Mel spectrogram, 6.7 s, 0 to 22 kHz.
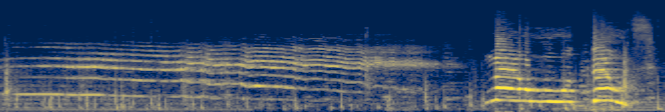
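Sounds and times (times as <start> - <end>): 
horse hooves galloping: 0.0 - 6.6.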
